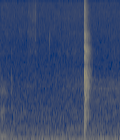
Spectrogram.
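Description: A single sharp slap of two palms meeting in a high five, near the end.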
